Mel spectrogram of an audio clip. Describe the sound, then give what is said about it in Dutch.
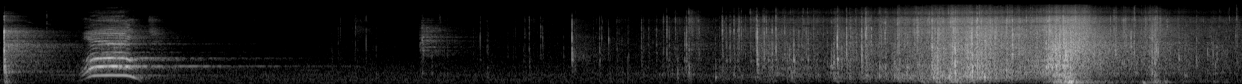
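A felled tree gives way with a building run of crackling and splintering wood, ending in a loud, heavy crash as it hits the ground, falling toward the path. “En om. Daar ligt hij. Richting het pad.”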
